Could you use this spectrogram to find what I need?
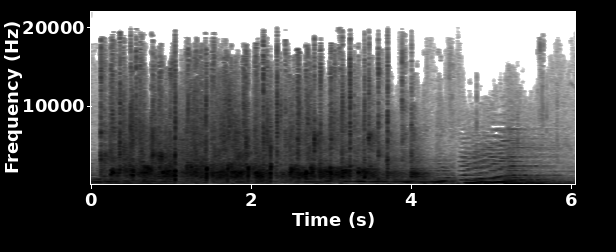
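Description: A studio audience of supporters applauds at a televised political debate, with dense, steady clapping that thins out toward the end.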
